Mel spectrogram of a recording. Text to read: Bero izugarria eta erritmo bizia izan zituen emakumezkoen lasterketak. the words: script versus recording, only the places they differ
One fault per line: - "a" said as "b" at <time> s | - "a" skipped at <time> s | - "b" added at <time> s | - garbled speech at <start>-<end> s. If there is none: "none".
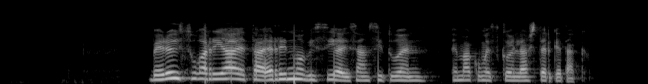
none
